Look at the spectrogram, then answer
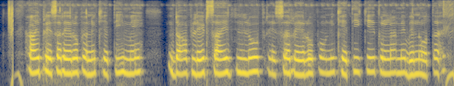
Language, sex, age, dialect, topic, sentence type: Hindi, male, 18-24, Awadhi Bundeli, agriculture, statement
